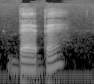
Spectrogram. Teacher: When either of the letter is between two vowels, the sound is formed kind of like the English V, except that the sound is made by touching the lips together instead of the upper teeth and the lower lip.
